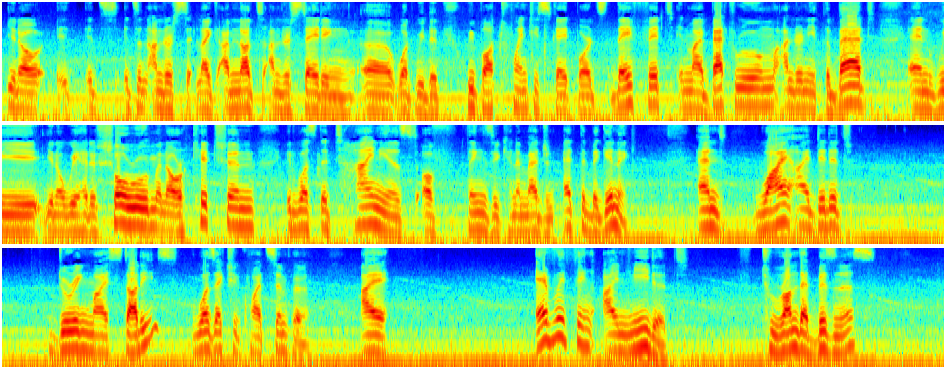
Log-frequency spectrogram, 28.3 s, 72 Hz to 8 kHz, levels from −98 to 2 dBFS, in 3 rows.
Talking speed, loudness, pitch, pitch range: 145 wpm, -16 LUFS, 115 Hz, 80-135 Hz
